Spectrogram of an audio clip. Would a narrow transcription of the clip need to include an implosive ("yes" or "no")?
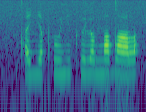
no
